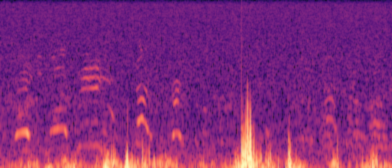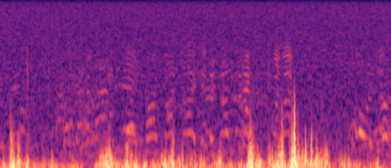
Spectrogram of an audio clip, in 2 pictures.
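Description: Men shout to each other outdoors in the distance.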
